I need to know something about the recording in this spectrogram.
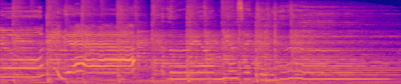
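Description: Children's cartoon pop-rock song reaching its end: sung voices hold long final notes over strummed guitar and band. It plays from a laptop's speakers, and the music eases off a little near the end.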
